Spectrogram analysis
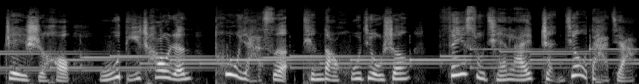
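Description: Animated woman telling a children's story. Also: a little high, moderate pace, music in the background. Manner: expressive, animated.

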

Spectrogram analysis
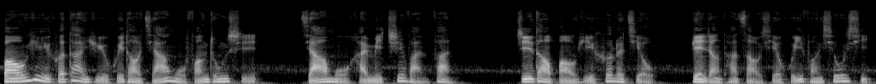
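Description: A man narrating a children's story in an expressive, animated way. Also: lowish voice, moderate pace, husky.

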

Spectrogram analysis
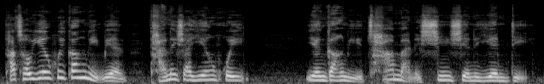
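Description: A woman reading a dramatic family story aloud, voicing every character herself and shouting in the angry scenes. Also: mid-range voice, expressive, normal speed.

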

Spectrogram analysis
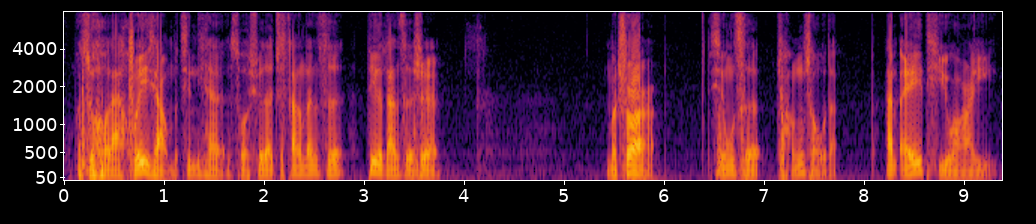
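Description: A man's voice: lowish voice, no room sound. A man teaching English vocabulary, explaining step by step with filler particles and spelling each word out letter by letter. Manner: spells words out letter by letter and repeats them.

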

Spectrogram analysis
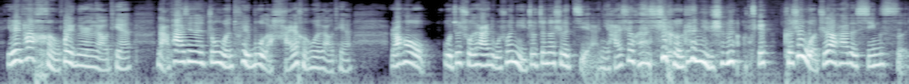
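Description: Young woman co-host, casual storyteller, laughs often, mid-pitched voice. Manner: lively, laughs often while telling a story. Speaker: podcast co-host.

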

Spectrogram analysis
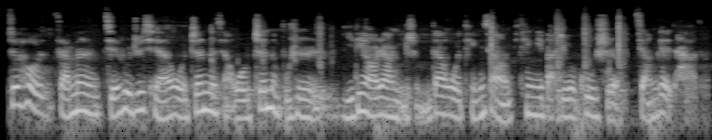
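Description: A woman hosting a conversational interview, asking questions in a thoughtful, gently probing way. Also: lowish voice, a little fast, slight background noise, poor audio. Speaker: host.

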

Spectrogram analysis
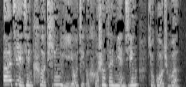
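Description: A woman telling a children's story as the show's host, gentle and expressive. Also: sits high, normal speed. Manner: gentle, expressive, clearly paced.

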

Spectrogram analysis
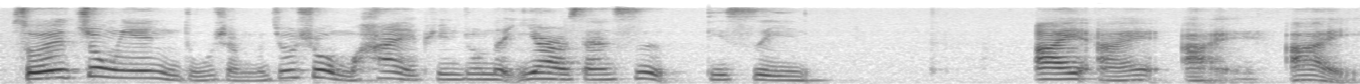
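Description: A woman teaching a French alphabet lesson at a medium pitch. She is patient and repeats each letter slowly so the learner can follow. The recording is somewhat dull and lo-fi. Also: dark tone, husky.

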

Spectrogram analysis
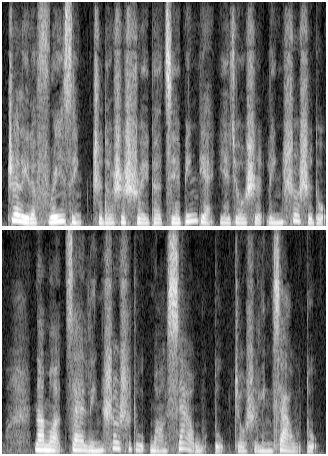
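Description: A woman teaching English vocabulary in a clear, patient way, spelling words out and reading example sentences slowly. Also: mid-range voice, no echo, studio quality. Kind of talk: vocabulary lesson.

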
